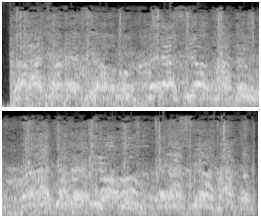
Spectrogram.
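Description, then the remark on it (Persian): A crowd of hundreds protesting in front of the Chaharmahal and Bakhtiari governorate in Shahrekord, Iran, over cut-off tap water shouts and chants together, including "Death to Raisi", in loud, rhythmic bursts, many voices merging into a continuous roar that rises and falls in repeated waves. “صدای اعتراض شماری از مردم شهر کرد.”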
